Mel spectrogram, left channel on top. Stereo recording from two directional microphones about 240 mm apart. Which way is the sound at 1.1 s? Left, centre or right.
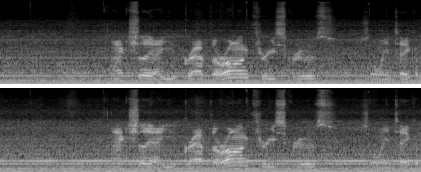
Left.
